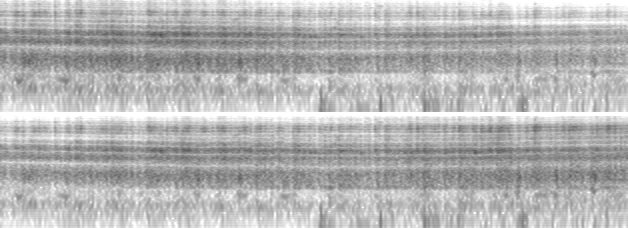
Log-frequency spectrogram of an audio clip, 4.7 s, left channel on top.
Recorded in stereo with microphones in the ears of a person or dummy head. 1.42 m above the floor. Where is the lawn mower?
25° left (ahead or behind); by 4.7 s 45° right (ahead or behind).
